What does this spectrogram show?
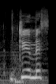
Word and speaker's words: Dumas: Am I pronouncing that correctly, or Yes. is it Dumas? Dumas is how we say it.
